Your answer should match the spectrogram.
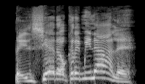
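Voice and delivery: very high taunting yell; children shouting. A narrator's reading. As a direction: shriek it as a playground taunt. (grido stridulo di scherno)

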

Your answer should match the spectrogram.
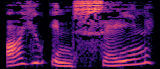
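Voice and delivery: very high, loud, drawn-out cry of disbelief; outraged scream. A narrator's reading. Woman to the men warning of a missile, screamed disbelief. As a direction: scream it slowly at a high pitch. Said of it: "Carolyn screamed".

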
